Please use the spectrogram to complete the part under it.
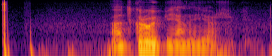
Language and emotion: Russian, neutral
